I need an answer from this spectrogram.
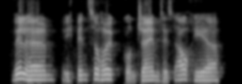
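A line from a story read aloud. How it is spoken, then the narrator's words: Calling out. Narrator (German): Freda ruft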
